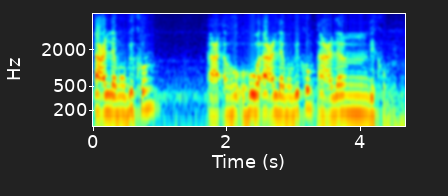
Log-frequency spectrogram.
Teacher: تسكن الميم ثم بعد ذلك تخفى فيها. أعلم بكم، هو أعلم بكم، أعلم بكم على إثر تحريك فتخفى. · Term: إخفاء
